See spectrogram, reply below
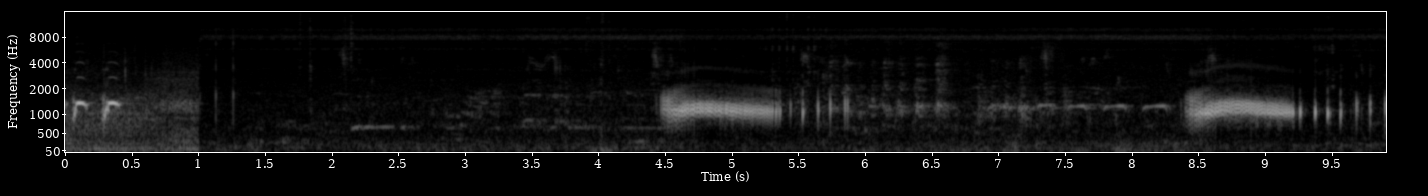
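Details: Lampung zebra dove singing for a lure and tutoring recording that stimulates breeding: a long rolling purr followed by a string of quick clipped notes, the phrase repeated about every four seconds, with a faint steady high hiss.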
